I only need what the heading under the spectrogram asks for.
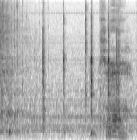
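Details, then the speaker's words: American Beauty sewing machine sewing a decorative stitch: quiet mechanism with light, sparse soft clicking of the stitch cams moving at the back, no grinding or knocking; runs well. "sure runs well doesn't it and you will hear periodically when the machine is running uh or you may be able to hear it you'll actually hear those cams with us just a soft clicking sound as they're going back and forth in the back of the machine"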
